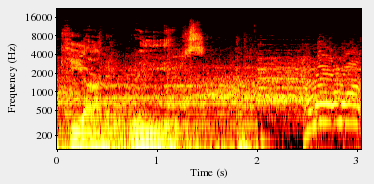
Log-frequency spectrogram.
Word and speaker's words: Keanu: Dit comment, Guérin Keanu. – Comme Kanye.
